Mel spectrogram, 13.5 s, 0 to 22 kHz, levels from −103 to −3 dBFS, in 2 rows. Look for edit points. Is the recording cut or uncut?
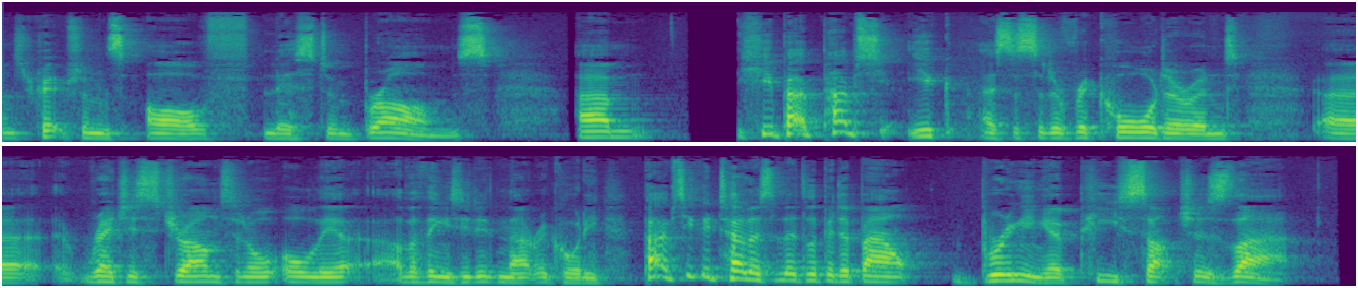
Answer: uncut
